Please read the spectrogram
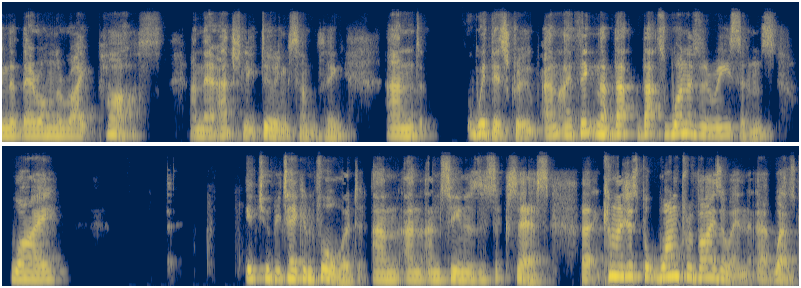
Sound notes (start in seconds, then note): none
